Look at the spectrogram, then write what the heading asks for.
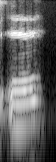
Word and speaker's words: Ng: You can call me Yeah. Ing. Lots of people call me Ing. The Okay. correct way to say is Ng. Yeah, or just Mm, spell it out, NG, just two letters.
